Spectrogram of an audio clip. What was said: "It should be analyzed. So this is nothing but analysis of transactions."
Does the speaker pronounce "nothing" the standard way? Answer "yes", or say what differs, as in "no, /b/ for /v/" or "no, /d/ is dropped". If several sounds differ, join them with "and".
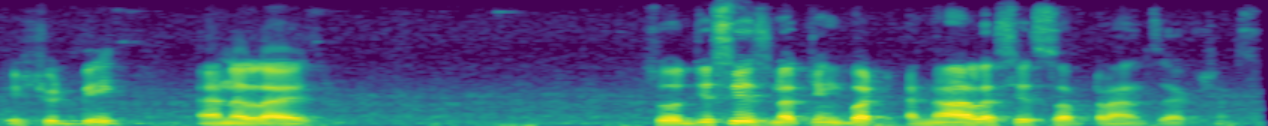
no, /t/ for /θ/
